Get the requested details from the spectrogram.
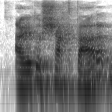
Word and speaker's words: Šachtar: Hele, ono to je vlastně jedno, protože ono záleží, jestli to vyslovuješ v ruštině nebo v ukrajinštině tak i šachtor, šachtar, takže záleží. A ukrajinsky jako to správně jak? Uh, šachtar. Šachtar. do šachtar Doněck.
